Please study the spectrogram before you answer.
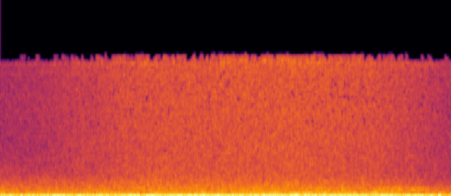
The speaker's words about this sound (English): If zero could make a sound, what would it be? Oh. that's a very good question. White noise.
